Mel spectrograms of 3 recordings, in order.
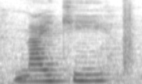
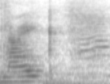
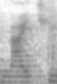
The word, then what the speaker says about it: Nike: yes it is pronounced nike all my life i would say nike and actually nike because nike was named after a greek goddess who is the goddess of victory um so if i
